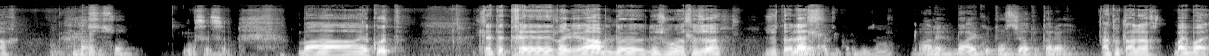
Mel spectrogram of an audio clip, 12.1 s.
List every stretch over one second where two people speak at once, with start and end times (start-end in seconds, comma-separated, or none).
none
